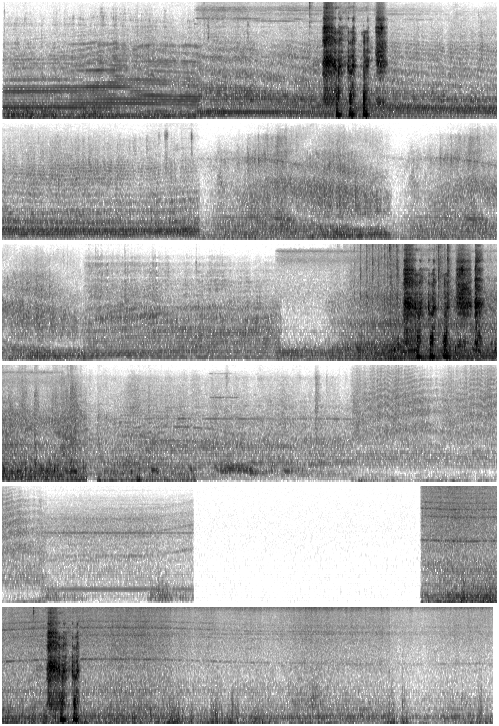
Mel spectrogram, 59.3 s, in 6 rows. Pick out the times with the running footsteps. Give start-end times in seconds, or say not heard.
not heard.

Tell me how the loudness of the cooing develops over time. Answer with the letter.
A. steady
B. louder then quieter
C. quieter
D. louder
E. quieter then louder
C.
